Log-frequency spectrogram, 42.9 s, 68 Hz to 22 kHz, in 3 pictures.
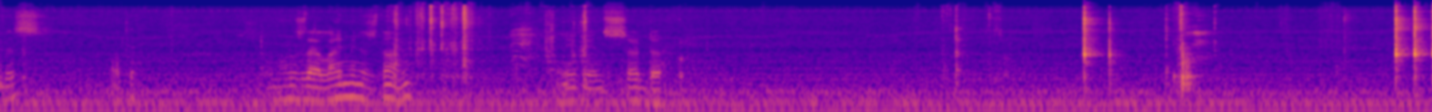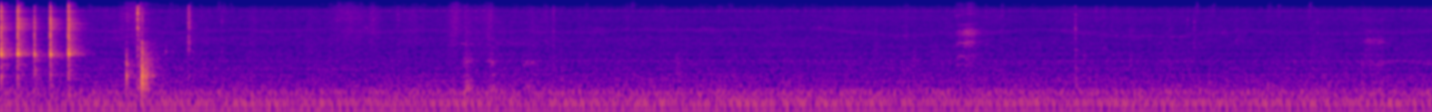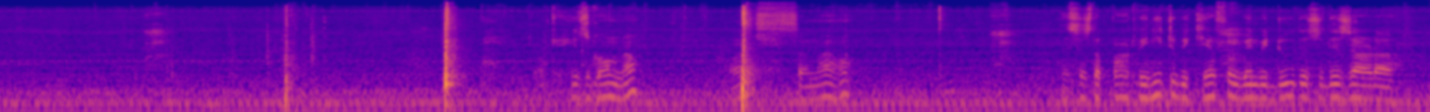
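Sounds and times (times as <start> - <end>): steady low hum: 0.0 - 42.9
metal parts clinking: 3.9 - 4.8.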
